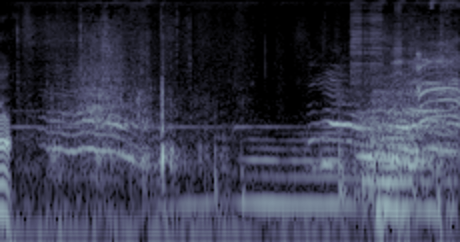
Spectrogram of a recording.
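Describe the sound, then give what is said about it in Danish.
A deep, growling roar from one of the pig monsters in the video game Doom, as a large statue is about to fall on its head, with a harsh, rasping texture, sustained over several seconds and swelling louder toward the end. “Det er en af svinemonstrene fra Doom, der siger...”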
